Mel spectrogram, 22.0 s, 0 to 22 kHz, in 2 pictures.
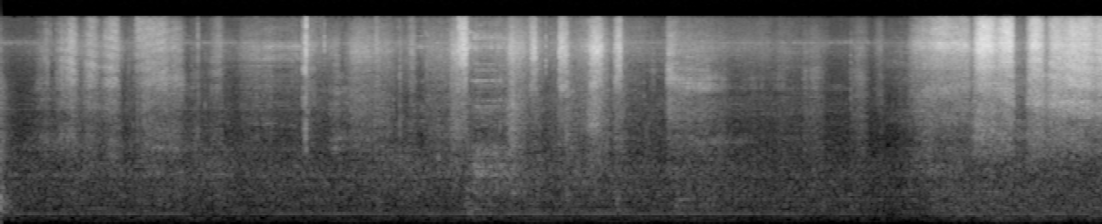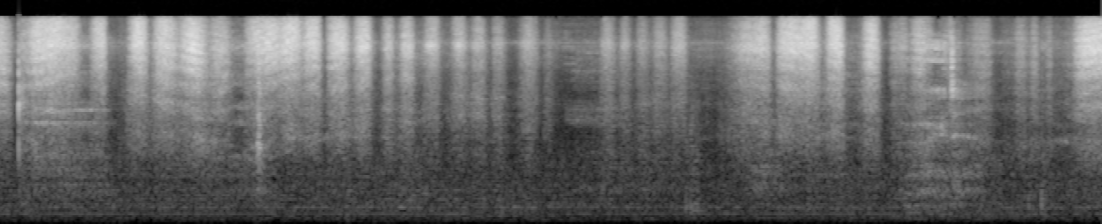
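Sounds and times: hands rubbing fiberglass sheet: 0:00.4 - 0:02.3, 0:08.0 - 0:20.2, 0:20.8 - 0:22.0.

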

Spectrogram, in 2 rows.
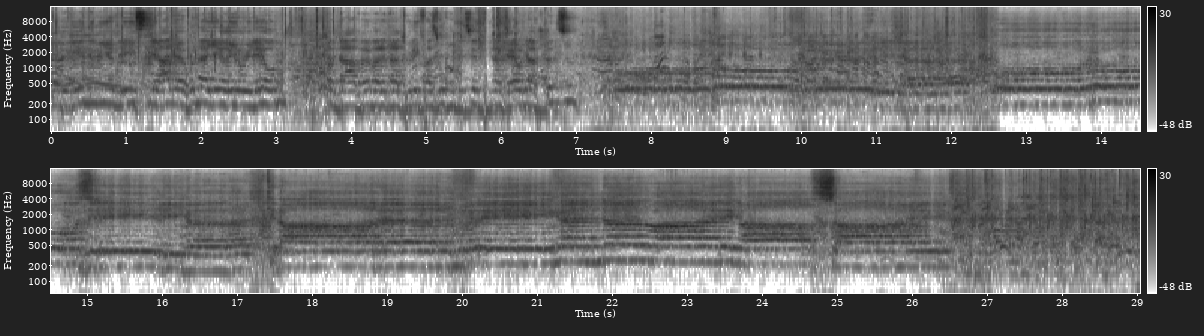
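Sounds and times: men's choir singing: 0:07.4 - 0:27.1.

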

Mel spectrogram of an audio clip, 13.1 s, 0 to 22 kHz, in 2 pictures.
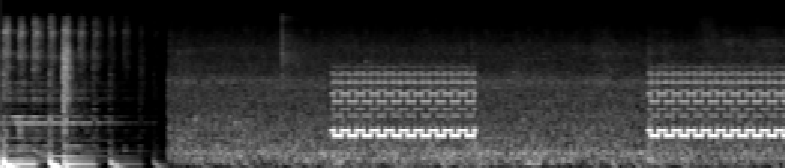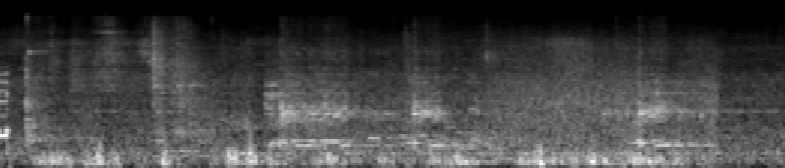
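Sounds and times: warbling electronic telephone ring: 0:02.8 - 0:04.0, 0:05.4 - 0:06.7.

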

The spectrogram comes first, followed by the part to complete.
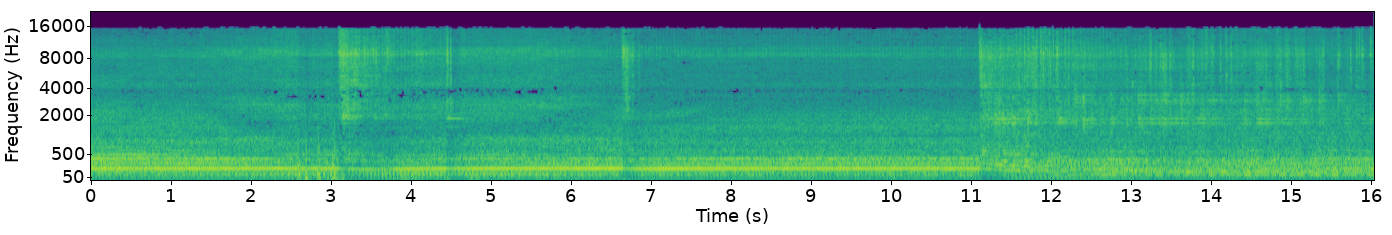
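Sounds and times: wood chipper engine running: 0:00.0 - 0:16.0.

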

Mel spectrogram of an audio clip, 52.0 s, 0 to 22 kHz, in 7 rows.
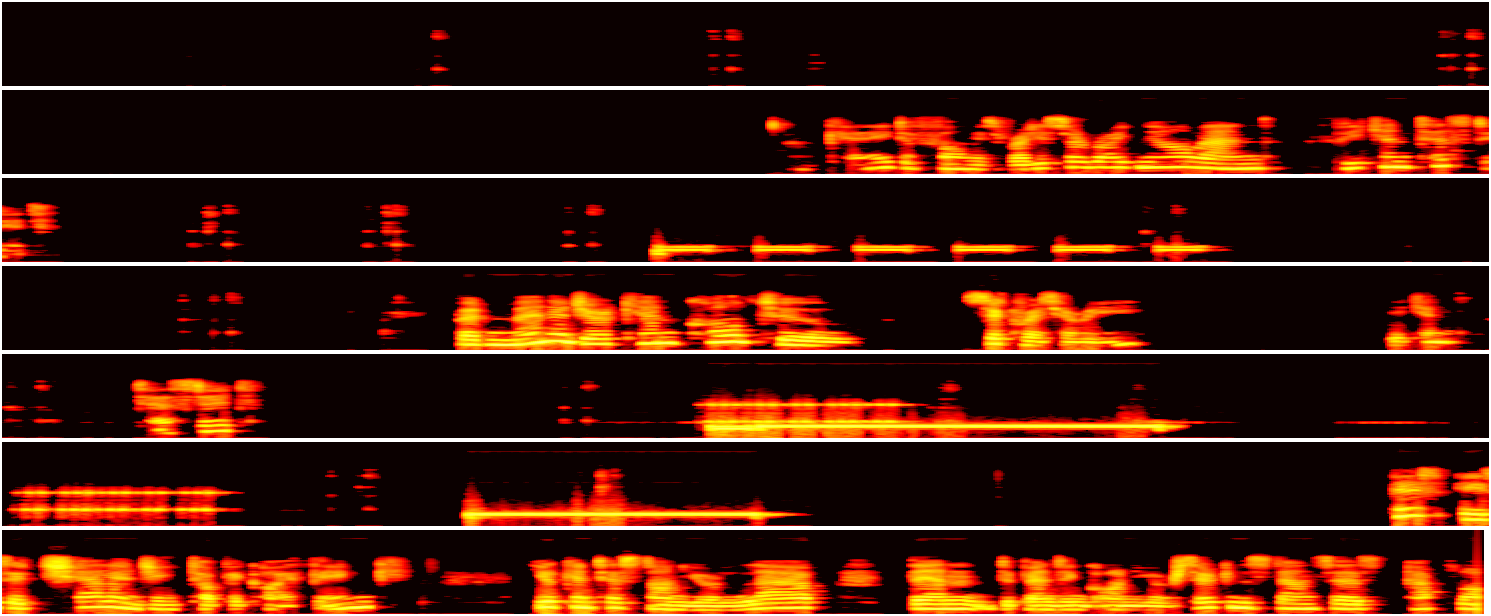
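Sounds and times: phone ringer trilling: 0:33.3 - 0:35.7, 0:37.3 - 0:38.4.

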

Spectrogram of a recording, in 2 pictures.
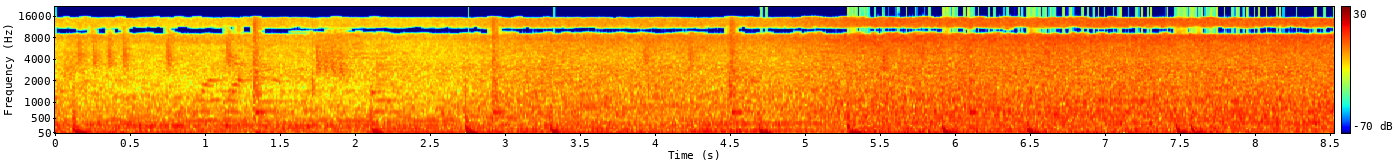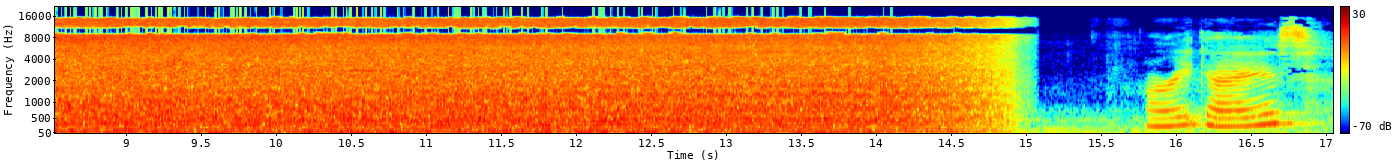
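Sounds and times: fountain water splashing: 0:02.6 - 0:15.0.

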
